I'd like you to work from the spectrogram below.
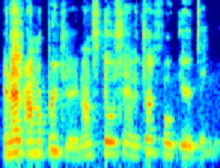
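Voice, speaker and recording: A man's voice: high-pitched, fast talker, bright, forceful tone. A man who is a preacher, talking with passion and frustration in a Bible study discussion. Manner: impassioned, preachy, voices frustration.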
